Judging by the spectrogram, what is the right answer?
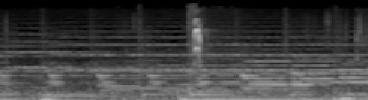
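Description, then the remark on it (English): A single short, sharp, high-pitched 'pik' note from a downy woodpecker, heard once against a quiet, steady background hum with no other calls. “But even if you don't see them, you can still tell them apart by those calls. Remember, soft and downy, like a duvet.”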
